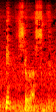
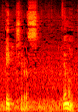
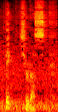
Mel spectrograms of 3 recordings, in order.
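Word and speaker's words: picturesque: মানে চিত্রের মত চিত্রবো পিকচারাস কেমন আচ্ছা উচ্চারণটা মনে রাখবা এটা কিউ ইউ নট the pronunciation is আসকিউ না কি পেচারাস্ক বলো কি উচ্চারণ পিকচারাস্ক এরকম হ্যাঁ চিত্রবো আবার দেখো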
